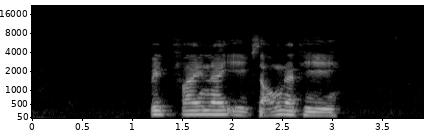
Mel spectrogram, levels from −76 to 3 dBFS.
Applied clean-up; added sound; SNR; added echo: none; none; none; none.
